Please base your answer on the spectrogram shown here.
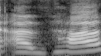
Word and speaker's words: Azha: नाम है अज़हा, स्पेलिंग है AZHA।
